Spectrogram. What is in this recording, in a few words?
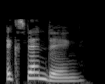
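"extending", British English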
